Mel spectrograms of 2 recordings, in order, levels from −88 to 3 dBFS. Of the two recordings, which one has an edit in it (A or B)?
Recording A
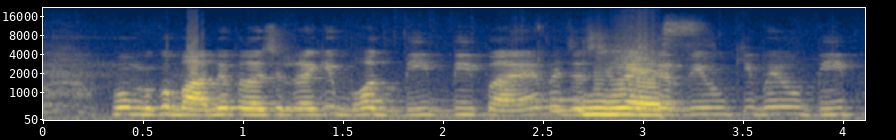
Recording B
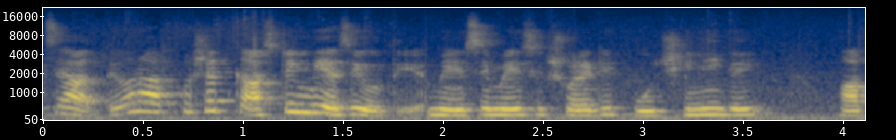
B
